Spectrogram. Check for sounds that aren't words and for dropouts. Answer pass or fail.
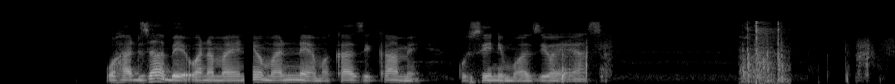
fail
